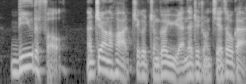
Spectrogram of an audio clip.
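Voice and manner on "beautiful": "beautiful": strong beau, -tiful dying away. Rhythm lesson, unstressed syllables get gradually quieter: fade after stressed 'beau'. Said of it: "在这两个非重读音阶上我们音量可以逐渐变小".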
